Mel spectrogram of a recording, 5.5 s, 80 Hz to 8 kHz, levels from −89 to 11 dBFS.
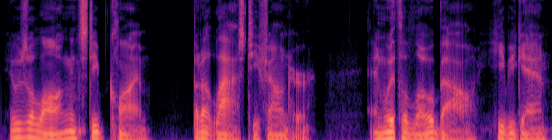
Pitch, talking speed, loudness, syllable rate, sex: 90 Hz, 215 wpm, -20 LUFS, 4.8 syllables/s, male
